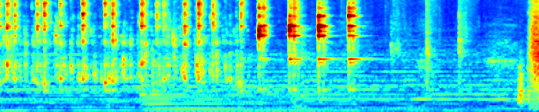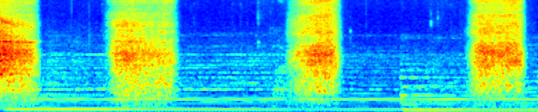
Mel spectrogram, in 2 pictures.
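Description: Background music with held notes and a quick run of ticks in the first few seconds; then, from about five seconds in, four short puffs of breath, blowing on the freshly painted acrylic layer to dry it.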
